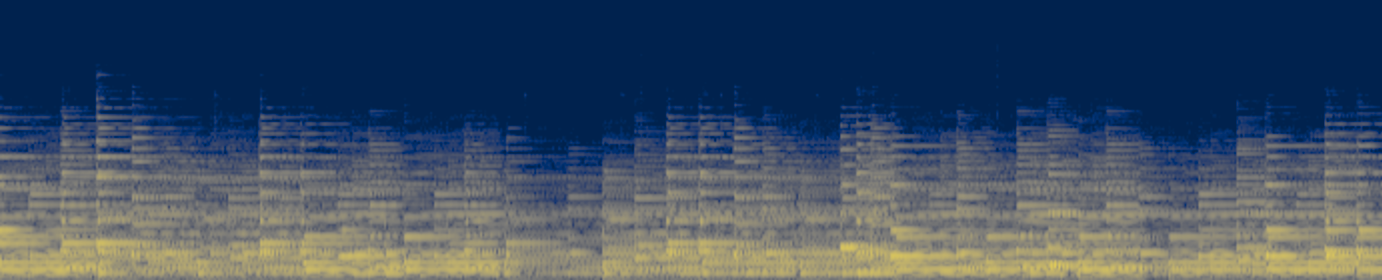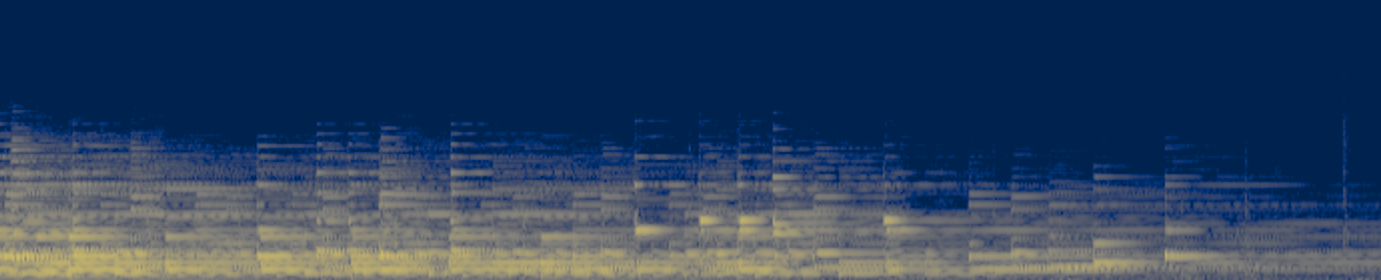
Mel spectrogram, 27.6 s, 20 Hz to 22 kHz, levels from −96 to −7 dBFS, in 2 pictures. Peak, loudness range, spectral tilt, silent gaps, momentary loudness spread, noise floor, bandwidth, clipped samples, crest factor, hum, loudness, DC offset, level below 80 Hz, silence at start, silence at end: -12 dBFS; 12 LU; -11.5 dB/octave; none; 14 LU; -54 dBFS; 4.2 kHz; under 0.1%; 18 dB; none; -30 LUFS; under 0.1%; -60 dBFS; 0 s; 0.2 s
